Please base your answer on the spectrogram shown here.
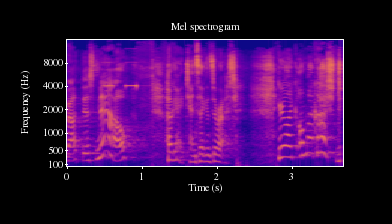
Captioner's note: timer beeps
